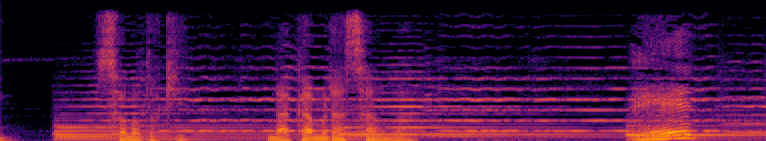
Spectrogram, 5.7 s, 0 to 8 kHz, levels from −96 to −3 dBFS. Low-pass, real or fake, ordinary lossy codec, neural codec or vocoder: 7.2 kHz; real; none; none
